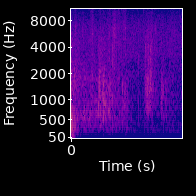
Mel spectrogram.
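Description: Studded Adidas Predator Edge.1 FG football boots shifting on a yoga mat: a few faint soft scuffs and taps, the clearest about a second and a half in.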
